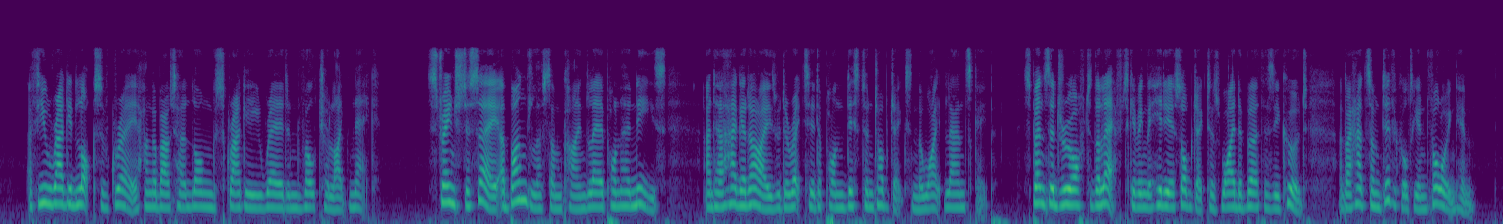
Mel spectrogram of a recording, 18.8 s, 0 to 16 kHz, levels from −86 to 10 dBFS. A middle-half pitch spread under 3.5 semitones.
Yes: average, 2.8 semitones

